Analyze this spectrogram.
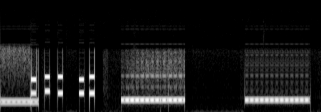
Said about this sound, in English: Well, we'll find out right now. I'm going to dial his phone number, okay?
